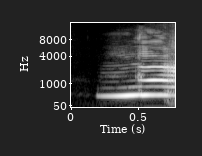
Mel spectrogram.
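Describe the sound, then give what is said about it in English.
A voice imitates a race car passing by with the Doppler effect: an abrupt, loud, buzzing engine vroom that starts after a short silence and is held to the end. “Because that's the Doppler effect. That's and I wanted the Doppler effect, and he didn't give me the Doppler effect.”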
